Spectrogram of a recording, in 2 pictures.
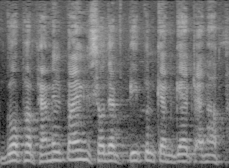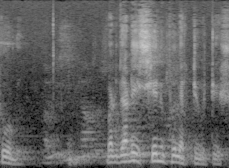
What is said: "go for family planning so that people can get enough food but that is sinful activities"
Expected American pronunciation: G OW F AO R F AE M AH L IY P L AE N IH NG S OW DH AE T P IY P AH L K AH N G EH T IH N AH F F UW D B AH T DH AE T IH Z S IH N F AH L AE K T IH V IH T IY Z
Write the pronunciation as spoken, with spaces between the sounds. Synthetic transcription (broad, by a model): G OW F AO R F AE M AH L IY P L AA IH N S OW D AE T P IY P AH L K AH N G EH T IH N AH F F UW D B AH T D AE T IH Z S IH N F AH L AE K T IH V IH T IY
